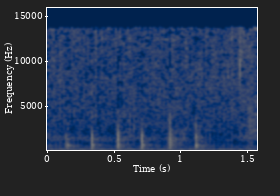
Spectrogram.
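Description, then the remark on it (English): Six quick, evenly spaced knocks rap on a glass door, moderately loud, over a steady low hum in the background. “But then they started knocking.”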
